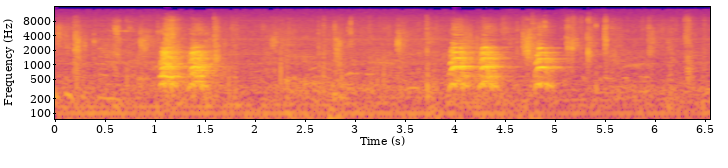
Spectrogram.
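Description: A dog barking: two barks about a second in, two more about four seconds in, then one more.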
